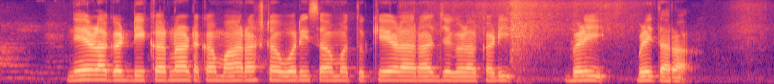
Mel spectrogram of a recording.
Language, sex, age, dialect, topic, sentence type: Kannada, male, 18-24, Northeastern, agriculture, statement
